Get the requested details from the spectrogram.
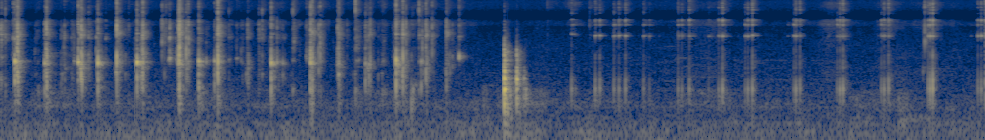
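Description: Fingernails tap the glass body of a small, hollow purple glass perfume bottle with a red cap. The result is a slow, steady series of short, bright clicks with a faint glassy ring, plus one louder tap with a fuller thud around the middle. Afterward the taps continue more lightly and sparsely.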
